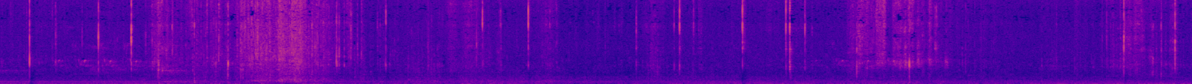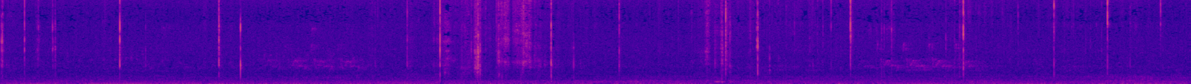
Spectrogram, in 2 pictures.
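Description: Round vinyl sticker and its paper backing handled and picked at by fingers, giving scattered small clicks, crackles and scrapes, with a few longer rustles as the backing is worked loose. A steady low rumble runs underneath.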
